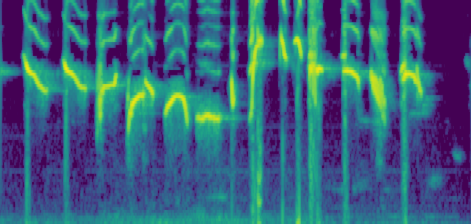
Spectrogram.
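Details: Caged white-rumped shama in fighting song, played to provoke and rouse other shamas; loud clear whistled notes rising and falling, then rapid harsh chattering bursts and sweeping whistles, about a dozen phrases in quick succession.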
